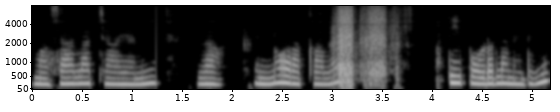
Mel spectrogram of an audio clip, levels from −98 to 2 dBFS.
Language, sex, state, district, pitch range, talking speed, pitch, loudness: Telugu, female, Telangana, Karimnagar, 215-240 Hz, 115 wpm, 225 Hz, -33 LUFS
